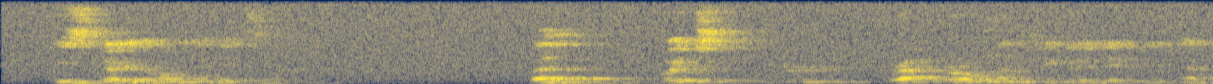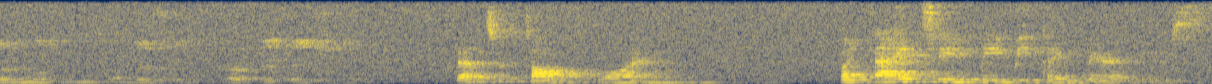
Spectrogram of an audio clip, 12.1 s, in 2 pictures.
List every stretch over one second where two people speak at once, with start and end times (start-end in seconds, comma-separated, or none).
none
